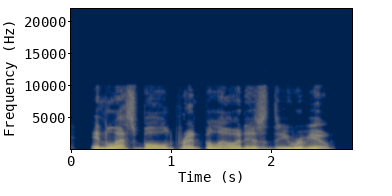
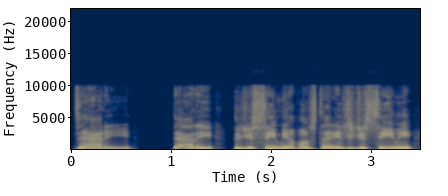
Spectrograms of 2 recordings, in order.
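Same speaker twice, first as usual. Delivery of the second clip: put-on high, bright little girl's voice, much higher and louder; excited little girl; 11 semitones higher, 4 dB louder than usual. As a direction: play a six-year-old begging for praise. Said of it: "She comes running up to you".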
